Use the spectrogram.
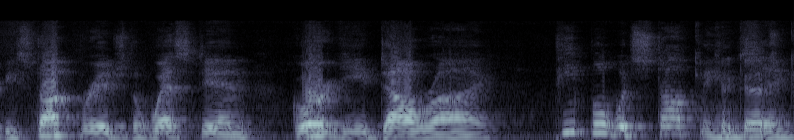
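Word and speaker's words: Gorgie: aive whether it be Stockbridge the West in gorgi doai people would St St can I can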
